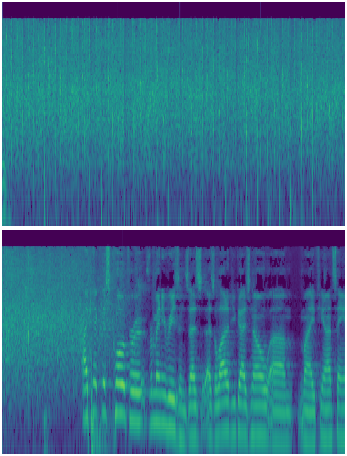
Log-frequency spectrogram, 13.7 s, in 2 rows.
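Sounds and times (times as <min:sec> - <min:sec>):
audience applause: 0:00.0 - 0:09.6
speech: 0:08.5 - 0:13.7.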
